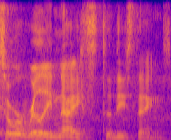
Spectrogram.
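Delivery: ordinary delivery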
